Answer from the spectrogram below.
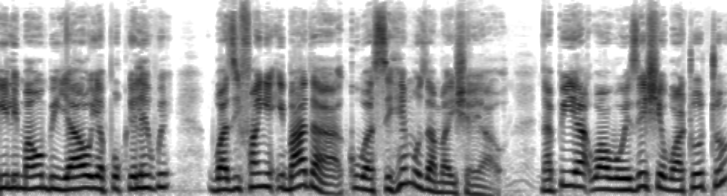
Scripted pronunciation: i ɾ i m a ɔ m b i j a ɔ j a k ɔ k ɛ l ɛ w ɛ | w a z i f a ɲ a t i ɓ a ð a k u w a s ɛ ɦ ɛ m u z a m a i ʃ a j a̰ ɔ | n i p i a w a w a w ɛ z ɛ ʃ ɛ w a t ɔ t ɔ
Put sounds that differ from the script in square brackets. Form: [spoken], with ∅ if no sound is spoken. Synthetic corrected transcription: i [l] i m a ɔ m b i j a ɔ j a [p] ɔ k ɛ l ɛ w ɛ | w a z i f a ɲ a [ʔ] i ɓ a ð a k u w a s ɛ ɦ ɛ m u z a m a i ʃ a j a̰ ɔ | n [a] p i a w a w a w ɛ z ɛ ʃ ɛ w a t ɔ t ɔ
